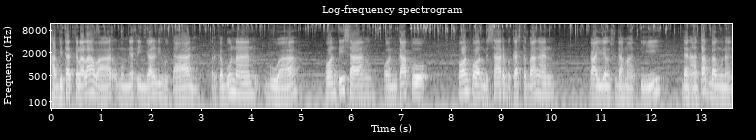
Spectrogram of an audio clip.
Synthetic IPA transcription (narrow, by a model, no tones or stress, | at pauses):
habit̪at̪̚kəlalawarṵmumɲat̪iŋɡaldiɦut̪an | pərkəbunanɡua | pɔɔnpisaŋ | poɔnkapʊʔ | pɔɔnpɔɔnbəsarbəkast̪əbaŋan | kajujaŋsudahmat̪i | danʔa̰t̪ap̚baŋunan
